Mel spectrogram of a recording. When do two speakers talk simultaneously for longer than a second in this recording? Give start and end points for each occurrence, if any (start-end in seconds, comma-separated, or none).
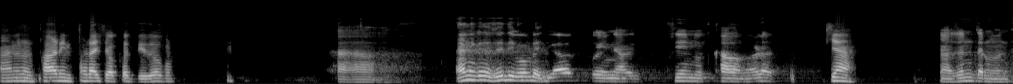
none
